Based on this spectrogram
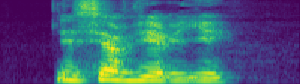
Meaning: second-person plural conditional of desservir
- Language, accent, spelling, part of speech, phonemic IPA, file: French, Canada, desserviriez, verb, /de.sɛʁ.vi.ʁje/, LL-Q150 (fra)-desserviriez.wav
